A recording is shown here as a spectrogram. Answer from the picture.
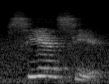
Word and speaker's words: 谢谢: Pronunciasinya X, I, E, ada nada 4. Nada 4 itu yang ke bawah tandanya ya, yang ke bawah. Xie xie, X, I, E, X, I, E, tanda 4, nada 4 di atas huruf E, ke bawah gini.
